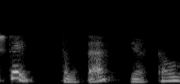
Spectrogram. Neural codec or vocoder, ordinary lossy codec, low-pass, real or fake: codec, 16 kHz, 1.1 kbps, Voila-Tokenizer; AAC, 16 kbps; 7.2 kHz; fake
